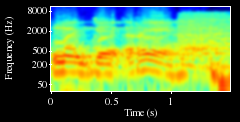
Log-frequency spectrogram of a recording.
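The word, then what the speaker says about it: مجراها: Di dalam Al-Quran hanya ada pada satu tempat, yaitu majreha pada surat Hud ayat 41. Cara membacanya adalah huruf ro harus dibaca miring re seperti kata sate, sehingga kita bacanya majreha.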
